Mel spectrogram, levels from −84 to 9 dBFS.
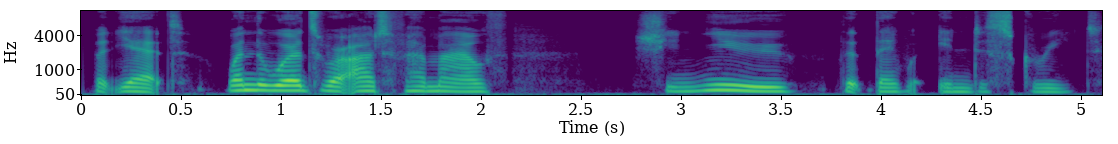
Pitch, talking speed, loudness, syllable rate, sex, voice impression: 170 Hz, 190 wpm, -20 LUFS, 5.0 syllables/s, female, very feminine, very adult-like, slightly intellectual, elegant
